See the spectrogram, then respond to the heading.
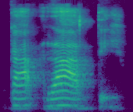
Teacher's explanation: a crase então o acento agudo geralmente ele indica que eh a vogal é pronunciada com som aberto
